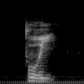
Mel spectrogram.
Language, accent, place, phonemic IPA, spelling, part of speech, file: French, France, Lyon, /pu.ʁi/, pourrie, adjective, LL-Q150 (fra)-pourrie.wav
- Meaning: feminine singular of pourri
